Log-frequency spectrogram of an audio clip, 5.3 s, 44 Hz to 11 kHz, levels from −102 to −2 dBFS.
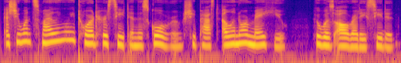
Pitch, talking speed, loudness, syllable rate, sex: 230 Hz, 200 wpm, -18 LUFS, 6.0 syllables/s, female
